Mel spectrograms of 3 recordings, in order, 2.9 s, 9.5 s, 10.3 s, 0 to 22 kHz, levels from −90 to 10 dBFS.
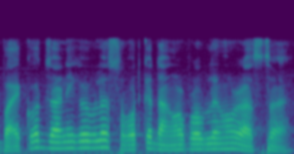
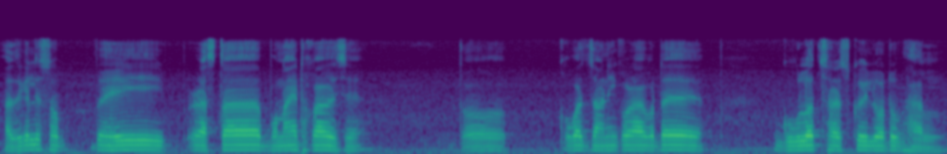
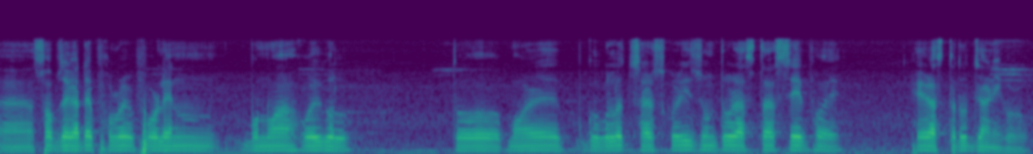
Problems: constant background noise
